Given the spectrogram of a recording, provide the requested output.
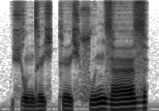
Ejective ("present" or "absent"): absent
